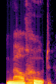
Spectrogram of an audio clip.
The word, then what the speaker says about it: Malchut: A L C H U T Carl um Mal Hoot is how Carl's name's pronounced.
